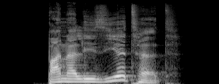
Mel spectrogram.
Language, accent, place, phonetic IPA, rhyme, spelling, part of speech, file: German, Germany, Berlin, [banaliˈziːɐ̯tət], -iːɐ̯tət, banalisiertet, verb, De-banalisiertet.ogg
- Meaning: inflection of banalisieren: 1. second-person plural preterite 2. second-person plural subjunctive II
